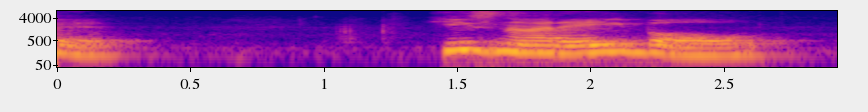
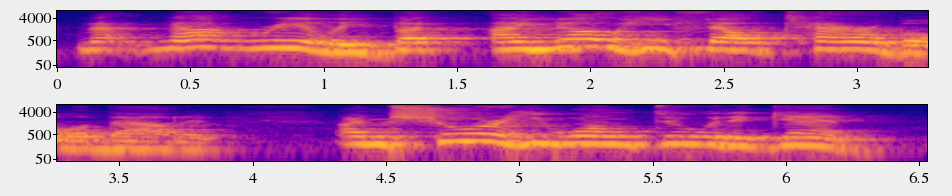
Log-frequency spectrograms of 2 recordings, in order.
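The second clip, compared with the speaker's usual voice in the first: higher, hurried loyal donkey; donkey defending the one who beat it; excusing donkey; 6 semitones higher than usual. Retold or imitated. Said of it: "So here's what I'm imagining".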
